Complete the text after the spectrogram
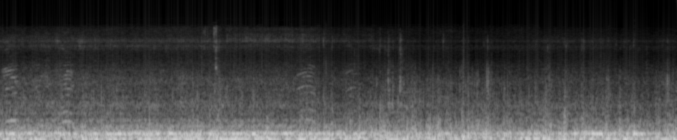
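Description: Wind rushes loudly past a moving bicycle rider.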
